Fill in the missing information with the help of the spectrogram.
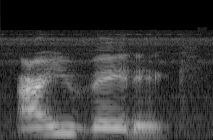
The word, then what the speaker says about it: Ayurvedic: And so when we can just jump right in and you can tell us, I keep from trying to pronounce Ayurvedic.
